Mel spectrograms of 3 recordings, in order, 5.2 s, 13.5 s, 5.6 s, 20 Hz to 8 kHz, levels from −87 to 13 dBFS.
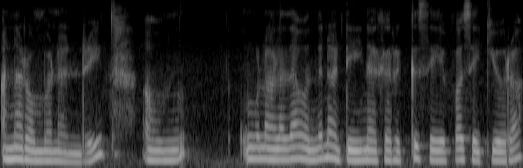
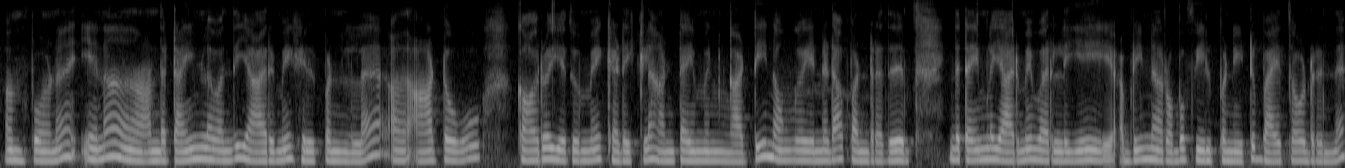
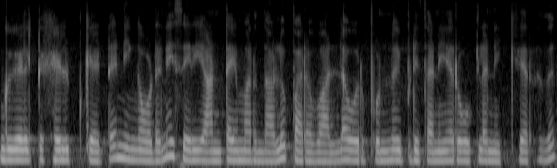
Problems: none marked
